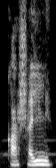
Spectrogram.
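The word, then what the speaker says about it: kaszel: як в українському ль кашаль А пов'єми кашаль кашаль якщо ви добре почули то л воно наше таке специфічне Так це не кашель український це кашель кашель як навчитись вимовляти звук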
